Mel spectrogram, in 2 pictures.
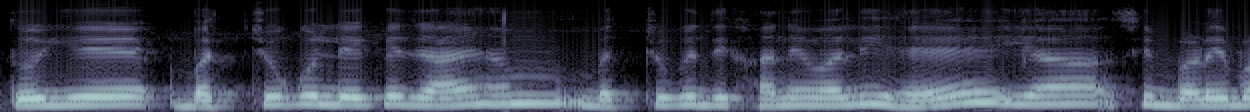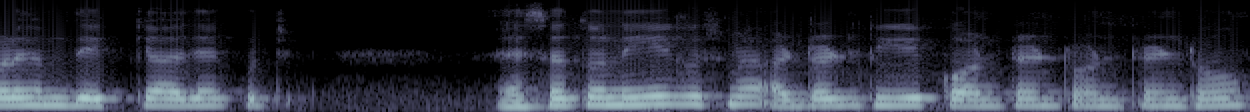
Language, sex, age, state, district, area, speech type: Urdu, male, 18-30, Delhi, North East Delhi, urban, spontaneous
